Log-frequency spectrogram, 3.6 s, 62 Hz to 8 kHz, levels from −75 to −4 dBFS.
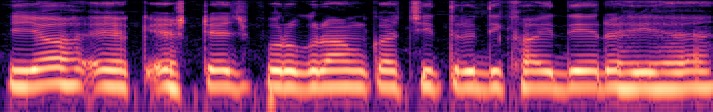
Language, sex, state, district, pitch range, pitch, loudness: Hindi, male, Jharkhand, Palamu, 180-190 Hz, 185 Hz, -13 LUFS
